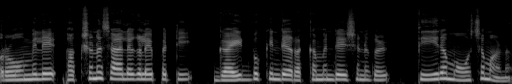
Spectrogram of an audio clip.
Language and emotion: Malayalam, sad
